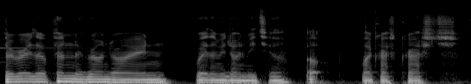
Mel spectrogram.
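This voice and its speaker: A man's voice: fairly low pitch, normal speed, warm tone, faint music behind. A young man streaming, chatting casually and playfully to himself and his viewers while gaming and drawing. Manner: playful, rambling, talks to himself and chat.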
